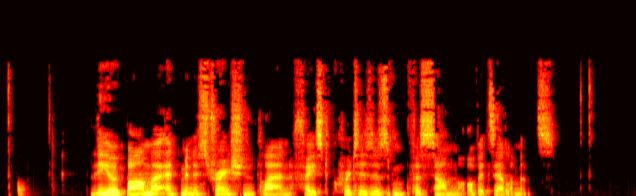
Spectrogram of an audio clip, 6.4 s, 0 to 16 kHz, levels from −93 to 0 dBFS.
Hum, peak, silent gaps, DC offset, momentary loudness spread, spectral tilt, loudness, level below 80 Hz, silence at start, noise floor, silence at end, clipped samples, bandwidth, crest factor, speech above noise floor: none; -2 dBFS; none; under 0.1%; 14 LU; -4 dB/octave; -20 LUFS; -68 dBFS; 0.15 s; -56 dBFS; 0.85 s; under 0.1%; 11.5 kHz; 18 dB; 37 dB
